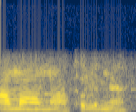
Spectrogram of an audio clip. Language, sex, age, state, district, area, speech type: Tamil, male, 18-30, Tamil Nadu, Erode, rural, conversation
